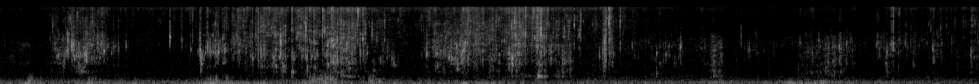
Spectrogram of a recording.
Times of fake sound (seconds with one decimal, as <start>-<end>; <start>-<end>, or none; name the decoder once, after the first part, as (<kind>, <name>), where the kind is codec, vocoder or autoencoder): none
